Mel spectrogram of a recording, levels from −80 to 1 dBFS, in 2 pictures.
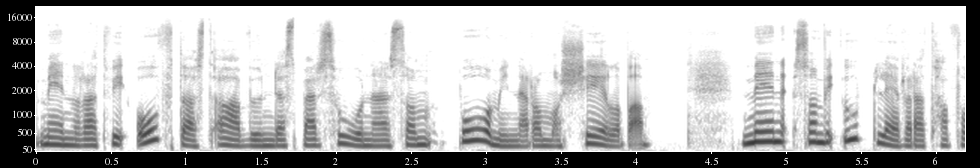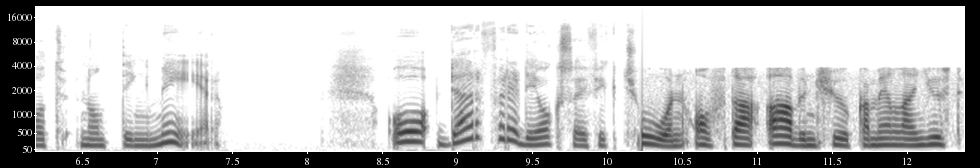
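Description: Right after "är det också i", at 10.21 s, there's a 20 ms gap, then the speech turns dull and boxy with nothing above 3.8 kHz, a level shift of around 5 dB, and a faint new noise bed. That's likely an input switched to a poorer device.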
